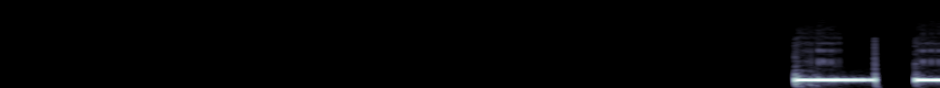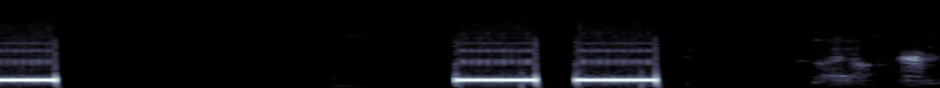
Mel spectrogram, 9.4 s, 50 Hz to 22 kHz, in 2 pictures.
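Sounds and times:
telephone ringing tone in double-burst pattern on a phone-in: 0:04.0 - 0:05.0, 0:07.0 - 0:08.0.

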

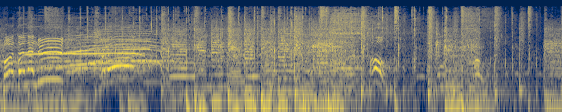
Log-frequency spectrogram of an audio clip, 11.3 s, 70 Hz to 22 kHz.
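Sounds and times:
speech: 0:00.1 - 0:02.2
crowd cheering for introduced hosts: 0:00.4 - 0:11.0
people clapping in a crowd: 0:00.9 - 0:11.2.

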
